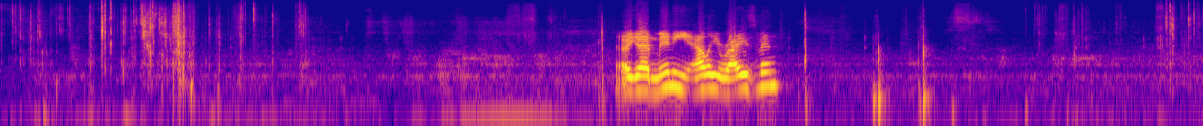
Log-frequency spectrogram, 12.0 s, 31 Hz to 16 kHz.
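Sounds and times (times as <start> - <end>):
wrapper tearing and crinkling: 0.0 - 3.2, 11.5 - 12.0.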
